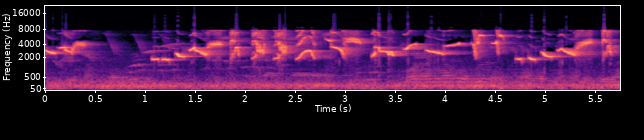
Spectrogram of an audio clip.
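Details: Oriental magpie-robin training song: a rapid, dense run of varied whistles, buzzy squawks and chattering notes, phrases repeated several times a second with few pauses.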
